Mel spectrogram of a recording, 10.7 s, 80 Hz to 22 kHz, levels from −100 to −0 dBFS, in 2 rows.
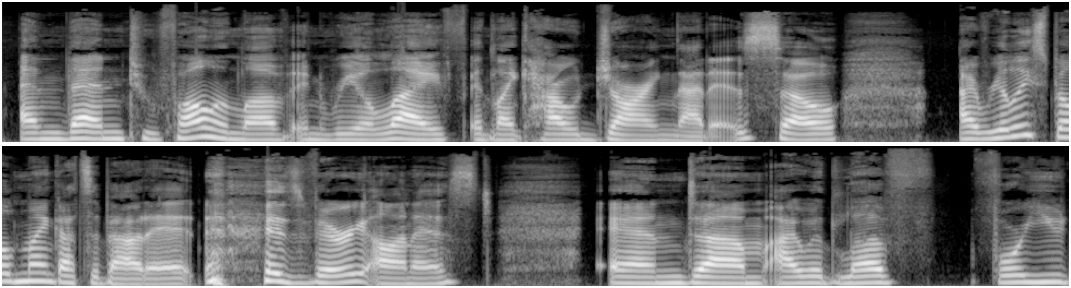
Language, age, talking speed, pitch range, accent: English, 20-39, 185 wpm, 160-195 Hz, American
